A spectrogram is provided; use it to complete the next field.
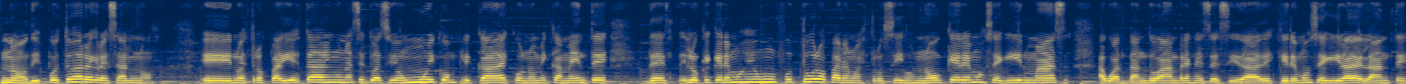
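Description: Clear music plays behind a dry, echo-free voice that keeps fairly even intonation, very even loudness and a moderate pace. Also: woman. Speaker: interviewee. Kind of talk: interview answer. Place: train. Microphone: handheld.

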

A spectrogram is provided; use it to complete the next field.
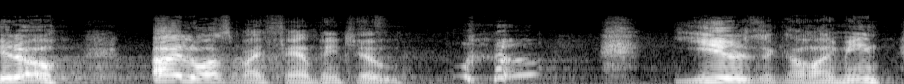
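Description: A man performs a cartoonish character voice at a fairly high pitch. The tone is bright and sharp, with big pitch swings and a fairly slow pace.

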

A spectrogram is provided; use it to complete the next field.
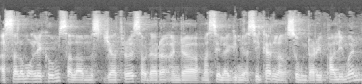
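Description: A man of medium pitch with a Malaysian accent and fairly even intonation. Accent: Malaysian Malay. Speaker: TV news presenter. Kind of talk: live broadcast presenting. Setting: studio. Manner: formal. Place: studio. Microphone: lapel.

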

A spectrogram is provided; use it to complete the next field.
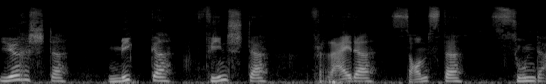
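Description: The man speaks with lively intonation. The sound is dry with no echo, with light background noise. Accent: Bavarian. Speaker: singer-songwriter. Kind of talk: casual talk to camera. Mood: cheerful, friendly. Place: open country. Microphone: phone near.

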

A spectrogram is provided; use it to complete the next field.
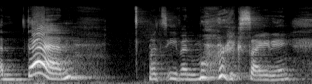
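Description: A woman with an American accent speaks at a fairly slow pace and fairly high pitch with ordinary pitch variation, amid noticeable background noise and audible room echo. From Orange County, California. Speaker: floral design teacher. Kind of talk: live tutorial. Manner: animated.

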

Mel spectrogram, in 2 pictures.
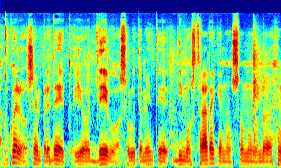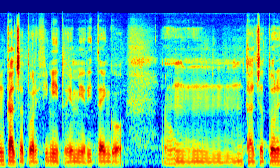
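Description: With a very deep, low pitch and a dark, mellow tone, a man talks at a fairly quick pace in fairly even intonation over light background noise. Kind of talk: interview answer. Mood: happy but calm, subdued. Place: stadium. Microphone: handheld.

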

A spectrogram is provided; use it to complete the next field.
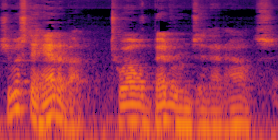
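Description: With an American accent, a man speaks in a fairly low, somewhat breathy voice of dark, mellow tone, with audible room echo and light background noise. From St. Louis, Missouri. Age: 70s. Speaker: war veteran. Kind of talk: interview answer. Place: home room.

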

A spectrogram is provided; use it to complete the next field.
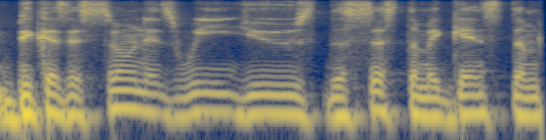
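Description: A man speaks at a moderate pace with a Southern US accent. His pitch is fairly low. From US South. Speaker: co-host, political commentator. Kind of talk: political news commentary.

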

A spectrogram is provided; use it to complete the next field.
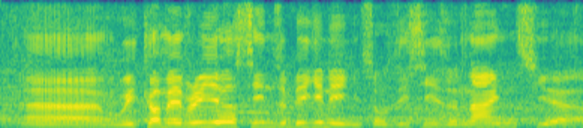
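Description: Over noticeable background noise, a man with a high pitch speaks at a moderate pace with fairly even intonation in a dry sound with no echo. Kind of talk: interview answer. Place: hall.

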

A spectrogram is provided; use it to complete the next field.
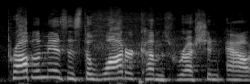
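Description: A woman speaks at a fairly slow pace in a raised, projected voice. Her pitch is high and her intonation lively. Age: 70s. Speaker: resident speaking at public comment. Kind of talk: public comment at city council meeting.

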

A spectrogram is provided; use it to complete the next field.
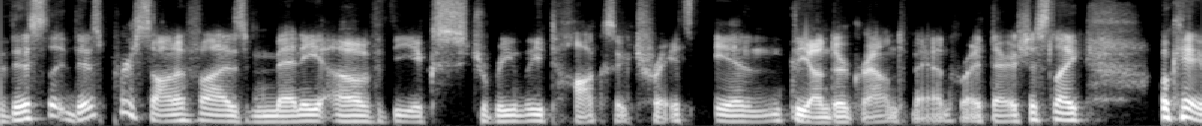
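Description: Against a quiet background, a man with a fairly low pitch speaks in a dry sound with no echo. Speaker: podcast co-host. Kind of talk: casual discussion. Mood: amused, laughing. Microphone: video call.

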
